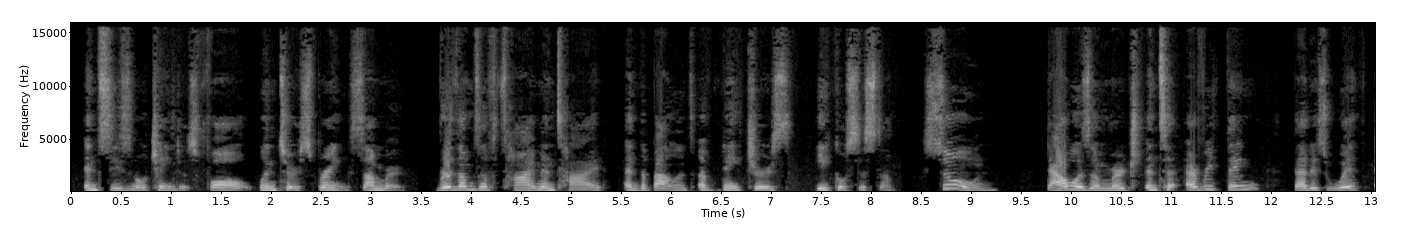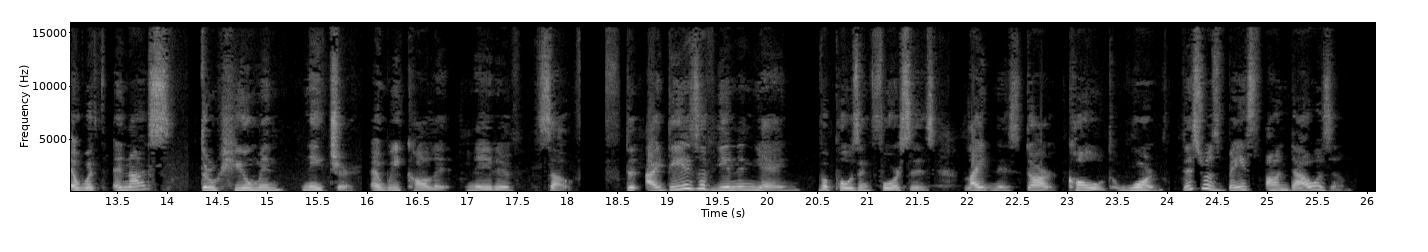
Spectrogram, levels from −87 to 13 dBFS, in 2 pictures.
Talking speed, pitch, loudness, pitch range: 130 wpm, 225 Hz, -25 LUFS, 195-255 Hz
